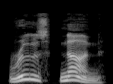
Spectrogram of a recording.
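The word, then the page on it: ruse: uk ruːz; en-us ruːz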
